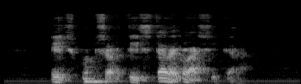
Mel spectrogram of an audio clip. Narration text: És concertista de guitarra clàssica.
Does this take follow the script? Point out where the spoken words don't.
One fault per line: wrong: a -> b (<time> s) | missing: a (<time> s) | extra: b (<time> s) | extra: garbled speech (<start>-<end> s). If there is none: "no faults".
missing: guitarra (1.8 s)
